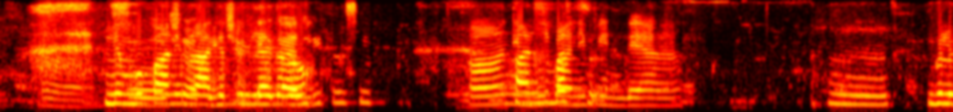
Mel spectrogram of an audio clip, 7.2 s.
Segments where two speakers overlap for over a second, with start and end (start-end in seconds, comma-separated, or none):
1.0-2.3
